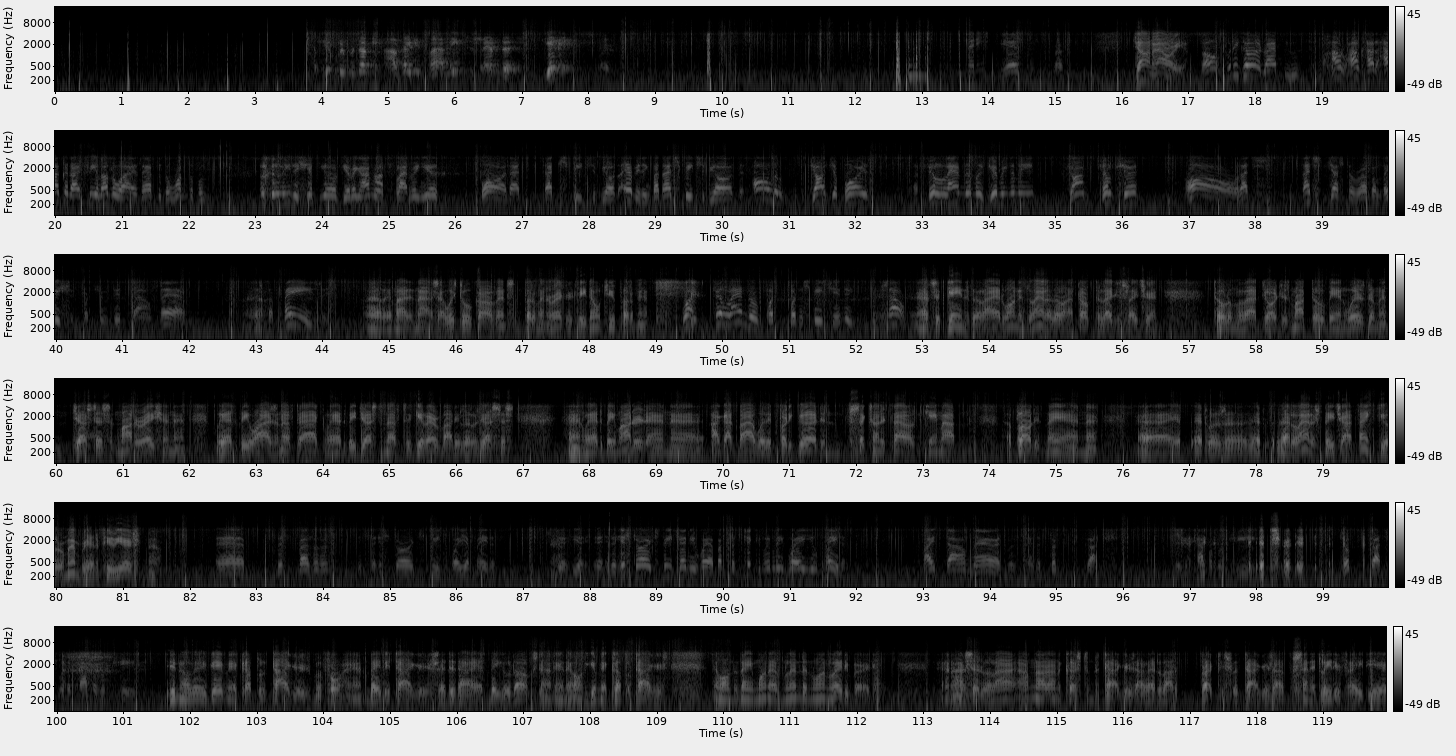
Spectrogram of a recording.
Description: BRIEF OFFICE CONVERSATION PRECEDES CALL
Format Dictation belt
Specific Item Type Telephone conversation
